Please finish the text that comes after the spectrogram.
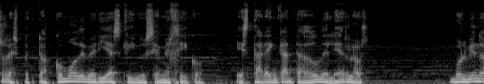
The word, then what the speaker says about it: México: México, en la época de Hernán Cortés, se escribía con X y se pronunciaba como México, prepalatal fricativo sordo, pues era el fonema que correspondía a la X, como cuando se llama al silencio a alguien. Shh.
